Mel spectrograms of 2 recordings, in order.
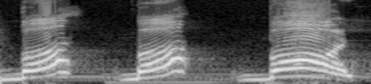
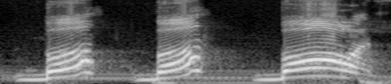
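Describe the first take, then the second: Both takes have the same delivery.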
